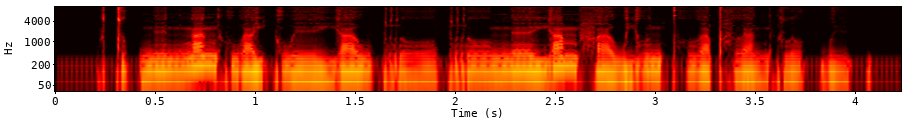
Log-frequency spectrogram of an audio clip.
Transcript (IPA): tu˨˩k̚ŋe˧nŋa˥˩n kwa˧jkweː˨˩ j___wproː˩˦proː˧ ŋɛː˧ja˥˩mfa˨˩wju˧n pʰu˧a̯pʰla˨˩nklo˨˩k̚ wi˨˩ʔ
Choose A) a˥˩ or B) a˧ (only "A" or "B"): B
